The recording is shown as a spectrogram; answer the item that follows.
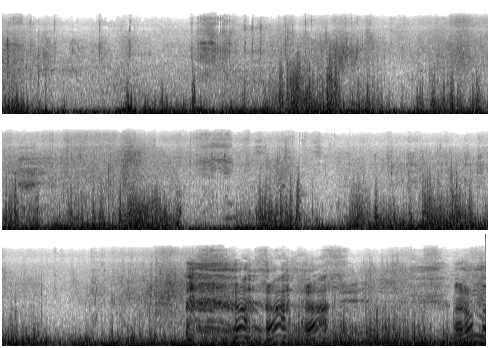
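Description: Wind buffeting the microphone: a loud, steady low rumble throughout, with faint voices under it.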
